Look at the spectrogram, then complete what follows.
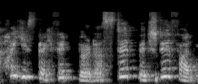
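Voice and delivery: high, gushing fan imitation; all giddy. Women waiting for Stefan's class, giddy high squeal. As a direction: squeal it like a flustered admirer. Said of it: "alle so ganz wuschig".

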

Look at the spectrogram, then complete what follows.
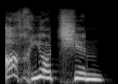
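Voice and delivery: high slow sighing mum; high slow Berlin sigh; Berlin mother goat. A narrator's reading. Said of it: "dachte die alte Geiß".

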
